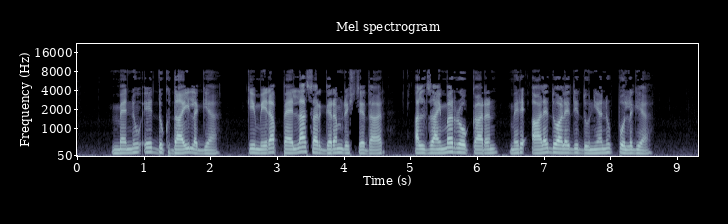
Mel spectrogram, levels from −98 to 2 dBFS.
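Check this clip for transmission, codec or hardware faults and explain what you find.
MP3 compression artefacts run through the whole clip, from start to finish, and they are plainly audible. The sound has nothing above 8.4 kHz, where the encoder cut the treble to save bits. Weak frequency lines are dropped and return from frame to frame, so the speech takes on a watery, swirling texture, with metallic chirps on s sounds and smeared consonant attacks. The damage points to a low bitrate of roughly 40 kbps, and MP3 is the likely cause.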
